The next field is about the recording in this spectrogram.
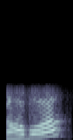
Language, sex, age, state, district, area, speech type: Assamese, female, 60+, Assam, Barpeta, rural, conversation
